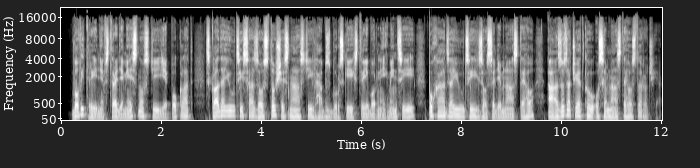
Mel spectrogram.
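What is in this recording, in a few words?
Slovak, male, narration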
